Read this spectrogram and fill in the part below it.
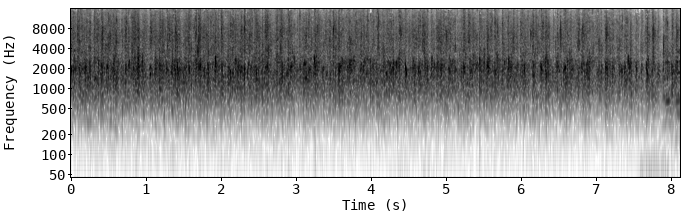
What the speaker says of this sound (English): How about a huge round of applause for the family?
